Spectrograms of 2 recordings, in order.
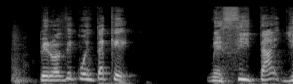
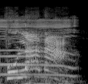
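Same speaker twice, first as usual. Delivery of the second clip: high-pitched imitated shout; yelling; 9 semitones higher, much slower than usual. Diva calling for someone by name, yelling. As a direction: call out sharply, mimicking the diva. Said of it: "con esos huevos que gritaba".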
